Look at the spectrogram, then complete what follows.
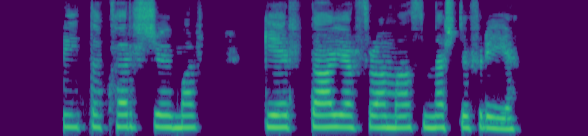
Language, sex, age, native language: Icelandic, male, 11, Icelandic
